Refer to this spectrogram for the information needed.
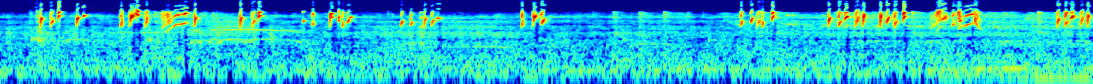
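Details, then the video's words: Twelve-year-old European goldfinch of the parva form singing scattered phrases of quick, high twitters with a quiet gap in the middle, then a denser flurry of trilled notes. "Chant parva le meilleur"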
